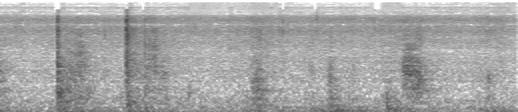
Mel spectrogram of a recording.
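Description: Onions cook in a pan, a soft steady sizzle punctuated by a few sharp clicks and scrapes of stirring, close and quiet, with no talking.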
